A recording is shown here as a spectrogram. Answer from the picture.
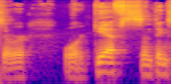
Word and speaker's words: GIF: a gift not jiff because graphic doesn't start with a J otherwise that it would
